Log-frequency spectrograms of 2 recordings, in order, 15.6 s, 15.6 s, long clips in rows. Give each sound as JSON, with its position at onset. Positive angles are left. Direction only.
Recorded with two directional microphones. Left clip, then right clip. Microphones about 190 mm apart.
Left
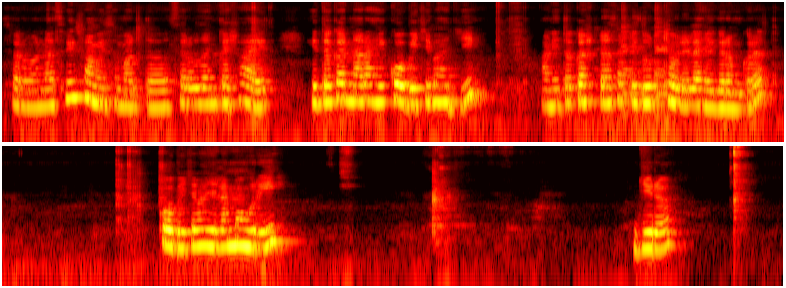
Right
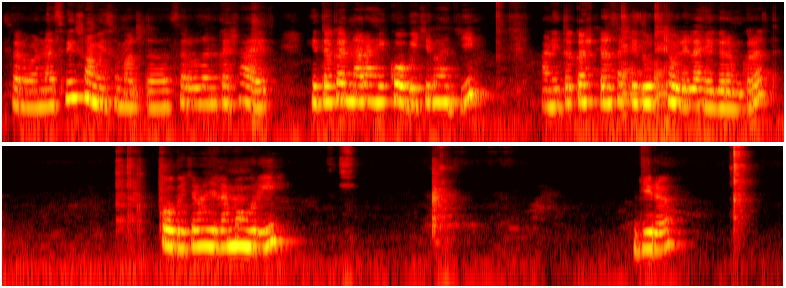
{"t": 0.1, "sound": "a woman's voice", "side_deg": 5}
{"t": 9.4, "sound": "speech", "side_deg": 20}
{"t": 14.2, "sound": "speech", "side_deg": 25}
